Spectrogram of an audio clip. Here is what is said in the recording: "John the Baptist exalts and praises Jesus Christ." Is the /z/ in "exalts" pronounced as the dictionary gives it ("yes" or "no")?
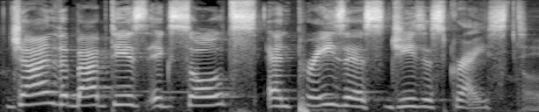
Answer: no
